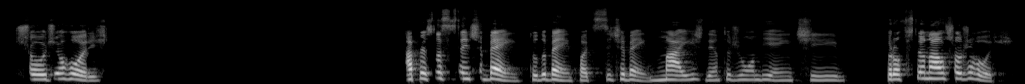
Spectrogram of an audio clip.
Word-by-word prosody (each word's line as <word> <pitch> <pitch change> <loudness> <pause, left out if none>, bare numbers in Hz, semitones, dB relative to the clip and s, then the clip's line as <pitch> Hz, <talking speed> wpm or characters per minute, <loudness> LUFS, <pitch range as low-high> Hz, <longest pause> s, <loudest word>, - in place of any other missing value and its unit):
Show 230 -1 +2
de 255 +3 -1
horrores. 210 -8 0 3.0
A 235 - +6
pessoa 265 +3 0
se 285 - -10
sente 255 -4 -3
bem. 190 -11 +5
Tudo 225 +3 -1
bem, 205 -6 +3
pode 180 +1 -7
se 180 - -15
sentir 225 +1 -5
bem, 200 -8 -3
mas 215 +3 0
dentro 200 +3 -10
de 210 - -12
um 215 - -7
ambiente 195 -2 -10 0.4
profissional, 265 +3 +4
show 265 0 0
de 275 - -5
horrores. 480 - -6
220 Hz, 135 wpm, -22 LUFS, 195-245 Hz, 3.0 s, A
